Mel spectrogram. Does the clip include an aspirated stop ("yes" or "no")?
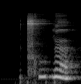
yes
